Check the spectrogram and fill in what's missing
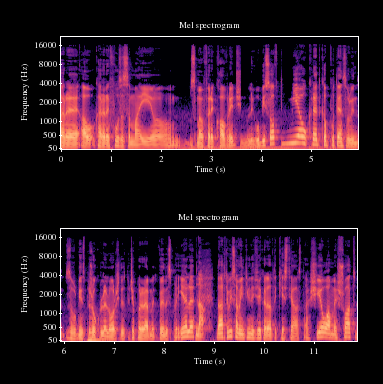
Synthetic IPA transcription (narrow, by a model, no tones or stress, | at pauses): aɾe̞a̰wkaɾeɾe̞fuzəsəmajə | səmajo̞fe̞ɾe̞kʰoveɾid͡ʒʲlujubiso̞ft̪je̞wkɾe̞d̪kəput̪e̞msəvobimsəvorbimd̪espɾe̞ʒo̞kuɾile̞lo̞rʃid̪espɾet͡ʃe̞pəɾe̞ɾeavodemd̪e̞spɾe̞̰je̞le̞d̪a̰d̪aart̪ɾebuisəamint̪imd̪e̞fije̞kaɾe̞d̪at̪əkʲe̞st̪ijaast̪aʃije̞wame̞ʃuat̪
